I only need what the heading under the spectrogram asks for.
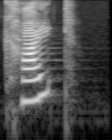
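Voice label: "kite", English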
